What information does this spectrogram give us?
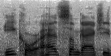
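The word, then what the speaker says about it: ichor: course you right there it's pronounced I Corps before people flip out man I did a video on fish and in it I'm explaining the I Corps I got so many how you pronounce it you pronounce it Ecore I had some guy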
